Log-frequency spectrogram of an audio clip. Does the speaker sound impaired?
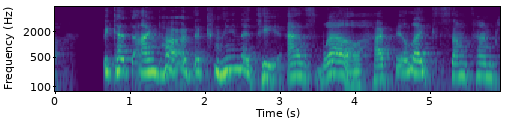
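Yes: cerebral palsy; affects balance and hand-eye coordination.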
